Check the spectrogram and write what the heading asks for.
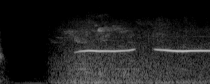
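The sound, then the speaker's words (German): Two long, steady whistled notes, each held for about half a second with a short pause between, clear over a soft outdoor background hiss: a biologist standing in bushes in Berlin's Tiergarten whistles to get a nightingale to sing. “steht im Gebüsch und pfeift. So versucht die Biologin, eine Nachtigall zum Singen zu bringen.”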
